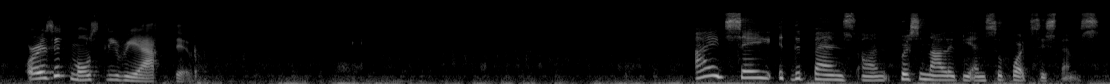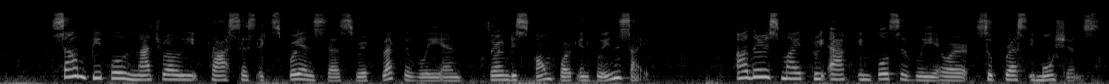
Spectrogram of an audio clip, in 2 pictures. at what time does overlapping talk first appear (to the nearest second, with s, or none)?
none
